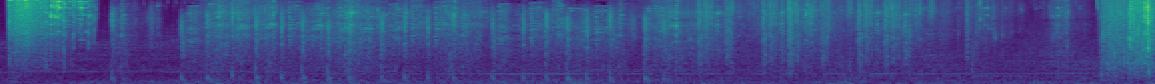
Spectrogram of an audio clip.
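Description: Footsteps crunch on dry gravel and sand.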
